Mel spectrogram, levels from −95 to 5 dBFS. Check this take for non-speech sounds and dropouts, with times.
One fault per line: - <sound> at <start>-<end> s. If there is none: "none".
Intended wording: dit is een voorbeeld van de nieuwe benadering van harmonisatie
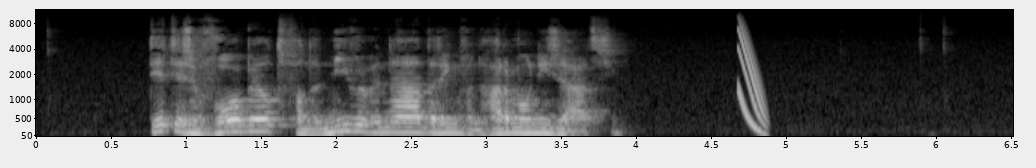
- chirp at 4.7-4.9 s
